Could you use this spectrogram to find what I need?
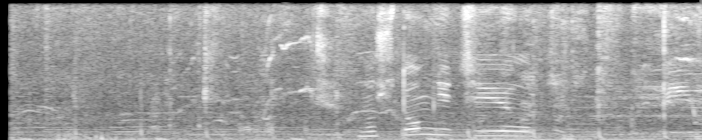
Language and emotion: Russian, sad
